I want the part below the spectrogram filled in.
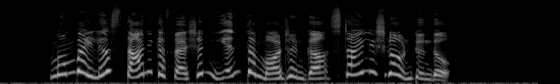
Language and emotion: Telugu, happy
